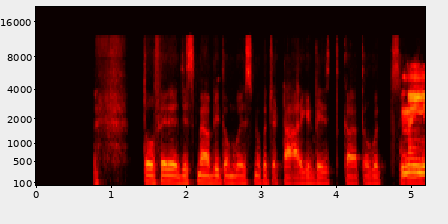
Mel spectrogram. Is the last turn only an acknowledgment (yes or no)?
no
